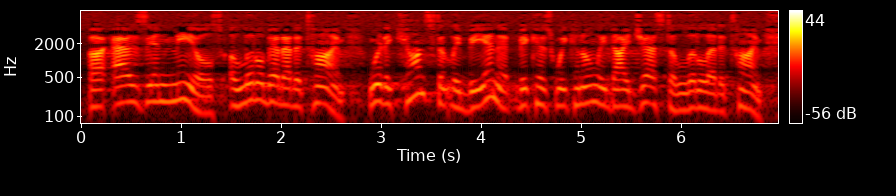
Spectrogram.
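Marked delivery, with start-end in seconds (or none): none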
